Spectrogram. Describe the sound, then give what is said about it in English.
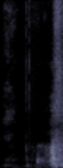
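A single sneeze: a brief breathy intake building up, then a sharp, loud, hissing burst at the end. It stands alone, with no talking over it. “Bless you.”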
